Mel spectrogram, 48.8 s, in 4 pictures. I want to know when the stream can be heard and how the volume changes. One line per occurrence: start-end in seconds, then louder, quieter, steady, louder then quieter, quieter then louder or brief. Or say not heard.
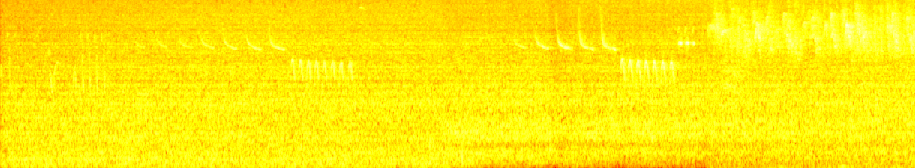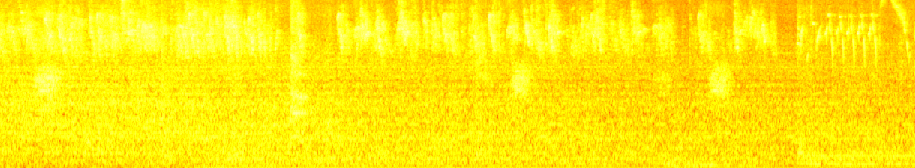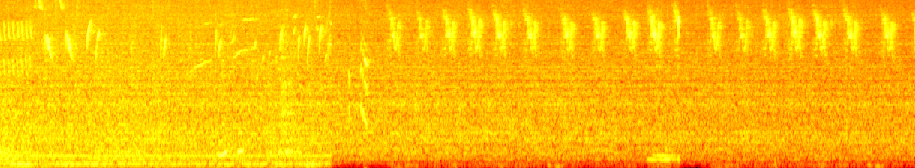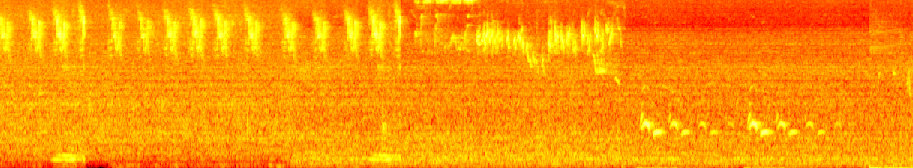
0.0-48.7 quieter.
